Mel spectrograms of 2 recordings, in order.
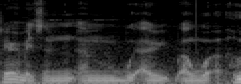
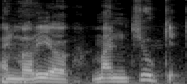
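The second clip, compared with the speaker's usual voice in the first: slow Croatian accent, higher and louder; 5 semitones higher, 7 dB louder, slower than usual. Shown as a demonstration. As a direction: say the name like a Croatian. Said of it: "with a Croatian accent there".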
